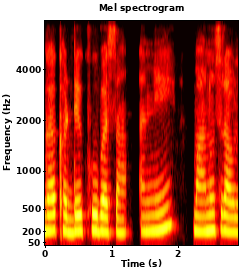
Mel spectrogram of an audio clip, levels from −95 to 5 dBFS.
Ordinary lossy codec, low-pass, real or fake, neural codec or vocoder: Opus, 24 kbps; 7.2 kHz; real; none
